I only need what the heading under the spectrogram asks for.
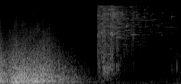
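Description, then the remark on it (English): A Molotov cocktail is thrown: a low, roaring whoosh fades out, then a sudden bright crash of breaking glass bursts in and scatters into tinkling fragments as the bottle shatters loudly, with no voices. “This Molotov cocktail is brought to you by communism!”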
